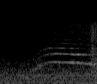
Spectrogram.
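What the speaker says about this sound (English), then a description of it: "I gotta open this door so that my cat will stop going nuts" A pet cat named Whittle meows insistently at a closed door, its drawn-out, rising cries sounding close and clear against a quiet room.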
